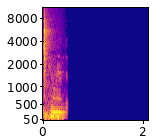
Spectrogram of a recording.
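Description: Dead silence: the sound track cuts out completely after a single sharp click at the very start and about half a second of faint low sound.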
